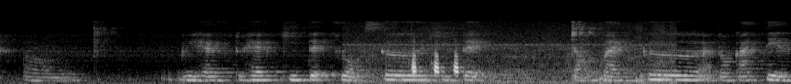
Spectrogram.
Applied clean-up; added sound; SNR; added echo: none; Fowl; -2 dB; reverberation time 0.8 s.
